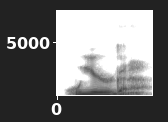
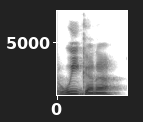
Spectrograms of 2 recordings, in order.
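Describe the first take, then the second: First: The 'er' sound after 'we' is clearly pronounced. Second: The 'er' sound after 'we' is left out. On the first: The speaker calls it right. "Make that er sound" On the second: The speaker calls it wrong. "Not we gonna"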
